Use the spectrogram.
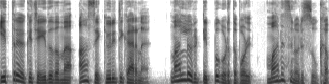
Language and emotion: Malayalam, happy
